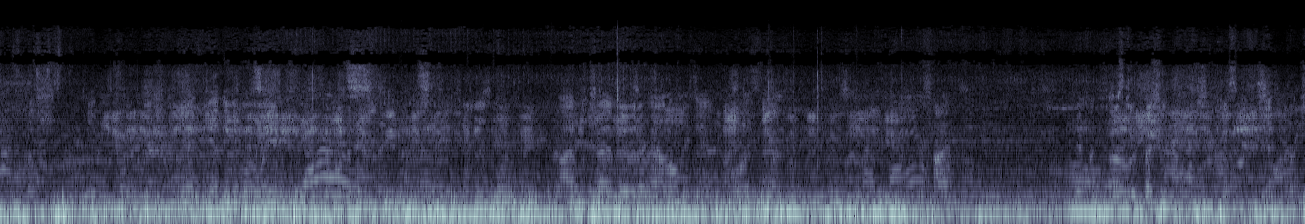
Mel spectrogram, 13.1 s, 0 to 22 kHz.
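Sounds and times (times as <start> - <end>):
distant people talking: 0.0 - 13.0.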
